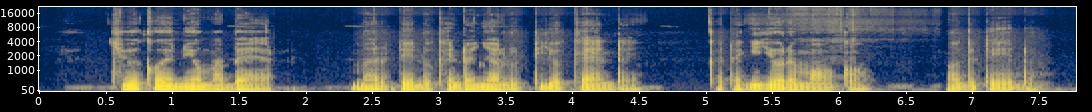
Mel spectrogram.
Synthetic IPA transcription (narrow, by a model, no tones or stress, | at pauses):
t͡ʃekoenɪɔmabɛr | martedokʰendoɲalotiokɛndɛ̰ | kataɡɪjoɾemɔkɔ̰ | maɡtedo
